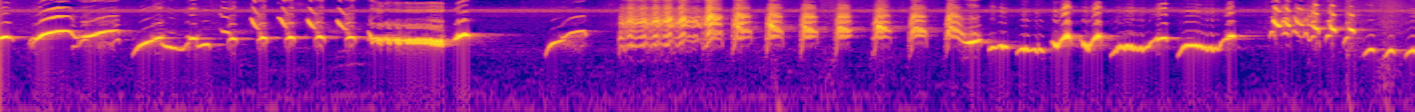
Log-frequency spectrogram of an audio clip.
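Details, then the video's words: Caged white-rumped shama singing from an iron perch with a fighter character, mimicking other birds; rich varied song of whistled upslurs, a dense buzzy trill of rapid notes, then looping slurred whistles and chattering phrases, no other sounds. "Murai Batu Juara Gaya Sujud Bongkar Isian Cililin, Kenari Tembakan Gereja Tarung"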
